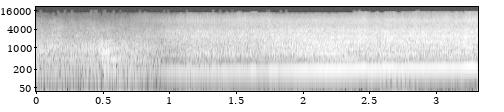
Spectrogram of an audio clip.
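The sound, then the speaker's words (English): Sports racing car engine during practice at the Laguna Seca circuit, near the corkscrew. The faint, steady engine note climbs gradually in pitch as the car accelerates, and no other sound competes with it. “so going faster again now is Philip Eng. He had to go around the outside of a car up at the corkscrew.”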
